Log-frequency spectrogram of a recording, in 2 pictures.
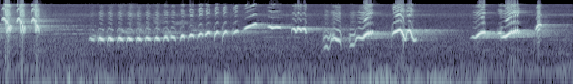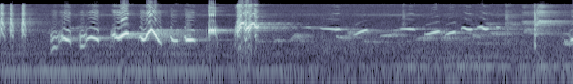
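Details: Energetic morning 'gacor' song of a white-rumped shama meant to rouse fighter birds: a fast rattling trill sweeps upward into a long run of varied slurred whistles, chips and sharp clicks.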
